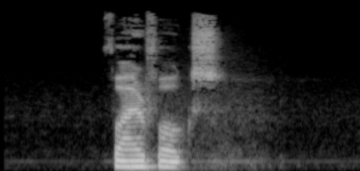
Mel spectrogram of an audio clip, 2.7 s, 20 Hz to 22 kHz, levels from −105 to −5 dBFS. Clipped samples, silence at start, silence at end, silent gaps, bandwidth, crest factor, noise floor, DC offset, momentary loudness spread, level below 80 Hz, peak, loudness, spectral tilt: under 0.1%; 0.8 s; 1.05 s; none; 16 kHz; 20 dB; -80 dBFS; under 0.1%; 8 LU; -66 dBFS; -14 dBFS; -29 LUFS; -4 dB/octave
